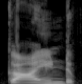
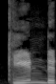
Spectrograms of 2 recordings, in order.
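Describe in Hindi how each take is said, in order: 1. स्वर एक लंबी 'eye' ध्वनि है। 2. स्वर एक छोटी 'ih' ध्वनि है। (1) "इसको हम काइंड पढ़ेंगे" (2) "ये सब किंड नहीं पढ़ेंगे दोस्तों"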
